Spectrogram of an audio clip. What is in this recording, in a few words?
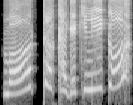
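Vox Skill, Japanese; Cleo; kingsraid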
